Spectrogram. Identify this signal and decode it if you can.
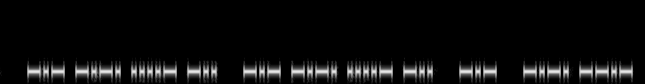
Morse code, heard as a keyed tone, about 30 wpm, 600 Hz. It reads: KC4D KC4D K CQ
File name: 30wpm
